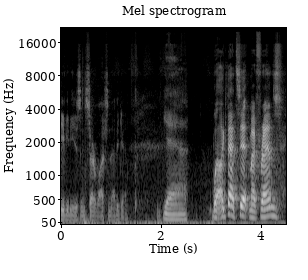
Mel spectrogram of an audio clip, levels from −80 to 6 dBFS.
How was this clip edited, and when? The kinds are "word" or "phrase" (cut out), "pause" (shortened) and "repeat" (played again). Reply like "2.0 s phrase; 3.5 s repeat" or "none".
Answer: 3.3 s word

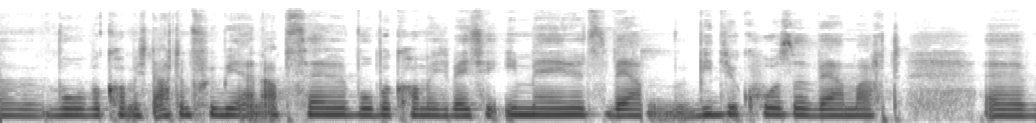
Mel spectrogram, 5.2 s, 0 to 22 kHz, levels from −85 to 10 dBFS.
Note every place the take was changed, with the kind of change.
3.2 s word

